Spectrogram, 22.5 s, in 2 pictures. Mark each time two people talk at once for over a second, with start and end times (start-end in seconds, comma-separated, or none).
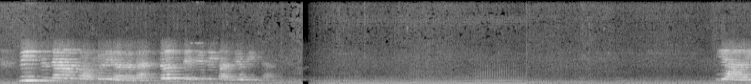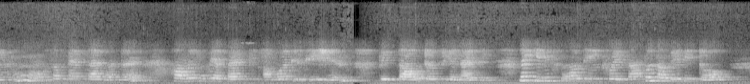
none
